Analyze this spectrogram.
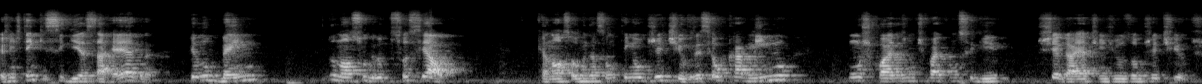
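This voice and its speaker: The man has an unremarkable speaking voice, fairly high in pitch with ordinary pitch variation, and he keeps a moderate pace. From Brazil. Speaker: compliance consultant. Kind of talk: interview. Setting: office.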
